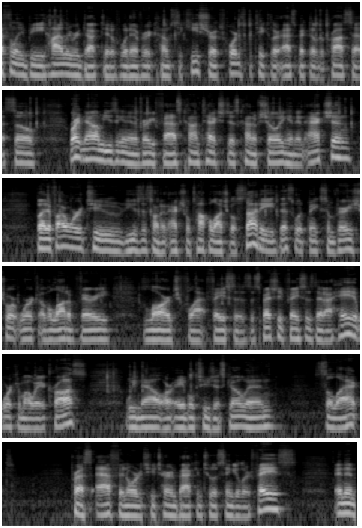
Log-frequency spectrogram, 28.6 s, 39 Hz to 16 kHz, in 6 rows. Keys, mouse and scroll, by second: 0.0-0.8 typing, 0.1 click, 1.5 right click, 1.6 right click, 1.9 click, 2.1-5.2 typing, 2.5 click, 4.5 click, 5.4 click, 5.7 scroll down 1, 5.8 shift+middle click, 6.4 click, 6.5 g, 6.7 g, 6.9 click, 7.2 scroll down 1, 7.4 shift+middle click, 8.2 click, 8.2 shift+scroll up 1, 8.2 click, 8.3-10.3 typing, 8.7 click, 9.6 click, 10.5 click, 11.4 g, 11.5 g, 11.7 click, 12.0 shift+middle click, 12.3-12.9 shift+scroll up 1, 12.9 click, 12.9 click, 13.0 g, 13.2 g, 13.4 click, 13.7-14.5 scroll down 3, 14.0 shift+middle click, 14.6 shift+middle click, 14.7-15.6 shift+scroll down 3, 15.2 shift+middle click, 15.7 shift+middle click, 16.1 shift+scroll down 1, 16.4-17.2 shift+scroll up 3, 16.8 shift+middle click, 17.5 alt+a, 19.6 shift+middle click, 20.0 scroll up 1, 20.4 3, 20.9 alt+a, 21.1-21.6 scroll down 1, 21.6 c, 21.7-22.2 scroll down 1, 22.2-22.7 scroll up 1, 22.7-27.7 drag, 27.7-28.3 scroll up 1, 28.3-28.6 drag.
